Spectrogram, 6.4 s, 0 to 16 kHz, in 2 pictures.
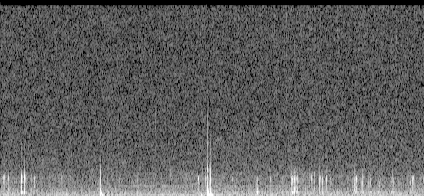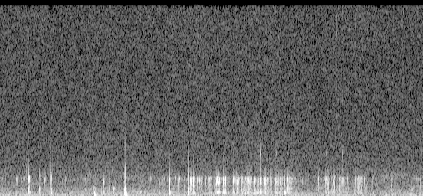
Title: Stomach Sound [Stomach Growling][ASMR] [2022-07-14]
